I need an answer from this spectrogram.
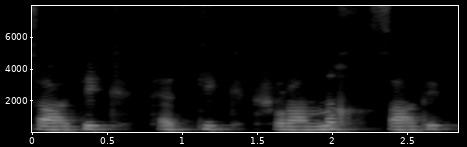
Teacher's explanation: vurğusu son hecəyə düşür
